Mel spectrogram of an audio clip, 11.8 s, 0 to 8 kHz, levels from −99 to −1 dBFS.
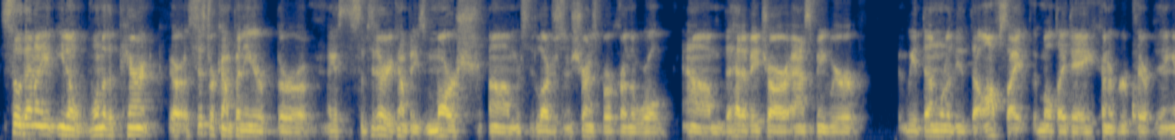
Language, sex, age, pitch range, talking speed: English, male, 30-49, 100-115 Hz, 280 wpm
